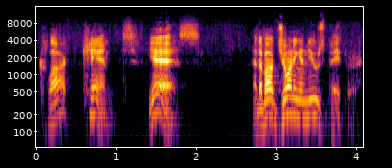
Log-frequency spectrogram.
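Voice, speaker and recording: A noble superhero from an old 1940s radio serial. His voice is bright and forceful, swinging widely in pitch. He speaks formally and declaims with grave earnestness. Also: very animated, slow, lo-fi sound, full character voice. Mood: grave, earnest. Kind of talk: 1940s radio drama acting. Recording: vintage 1940s radio recording.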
